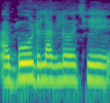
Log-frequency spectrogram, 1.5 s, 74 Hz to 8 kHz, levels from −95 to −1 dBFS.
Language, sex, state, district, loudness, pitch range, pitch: Angika, female, Bihar, Purnia, -13 LUFS, 205-215 Hz, 215 Hz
